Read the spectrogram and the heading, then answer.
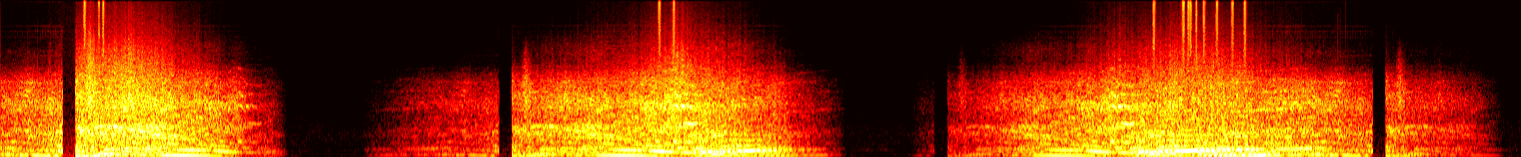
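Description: Cars driving away from a house: engines roar and rev in three loud, drawn-out bursts, pitch climbing as they accelerate, with brief pauses of quiet between them. No one speaks.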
